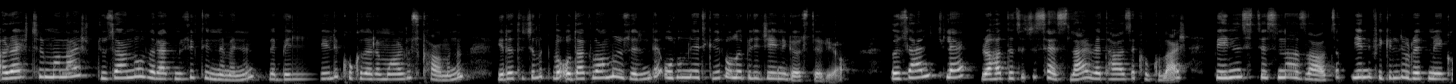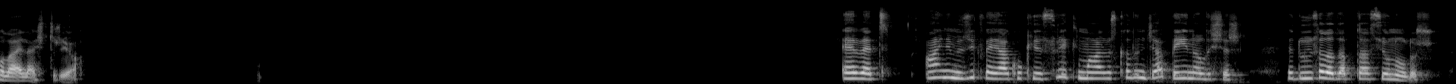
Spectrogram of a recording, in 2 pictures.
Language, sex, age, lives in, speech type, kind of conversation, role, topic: Turkish, female, 25-29, Germany, read, expert-assistant, expert, Zamanım kısıtlı olduğunda yaratıcılığımı nasıl canlı tutabilirim?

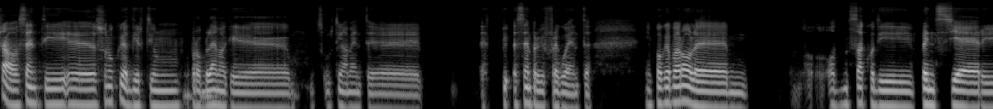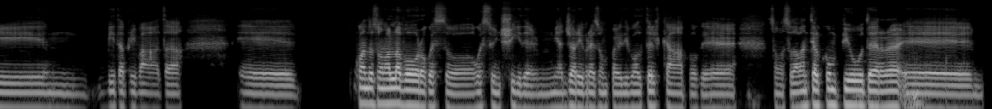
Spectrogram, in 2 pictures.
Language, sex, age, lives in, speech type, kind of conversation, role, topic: Italian, male, 30-34, Italy, conversation, advice, user, Come posso ridurre le distrazioni al lavoro usando tecniche di concentrazione e intervalli?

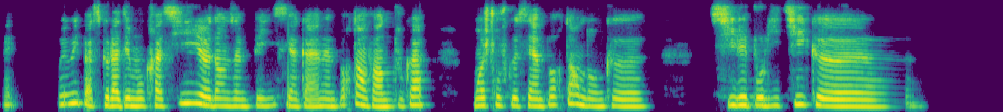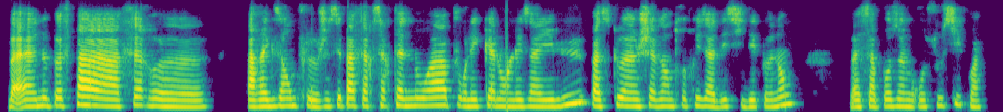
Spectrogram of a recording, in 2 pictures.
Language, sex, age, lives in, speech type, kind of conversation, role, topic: French, female, 40-44, United States, conversation, unstructured, none, Faut-il limiter le pouvoir des grandes entreprises en politique ?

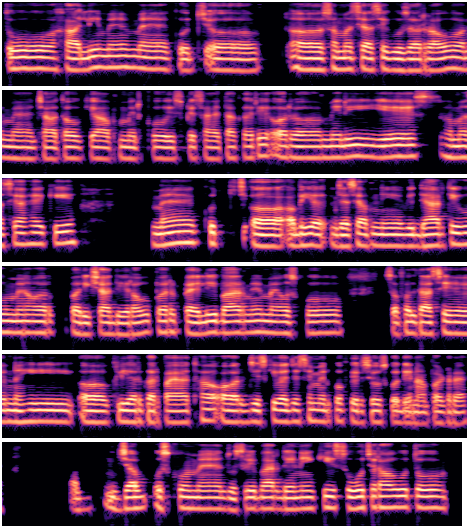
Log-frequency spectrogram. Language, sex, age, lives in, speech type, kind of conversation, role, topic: Hindi, male, 20-24, India, conversation, advice, user, मैं अस्वीकृति के डर को कैसे संभालूं और आगे कैसे बढ़ूं?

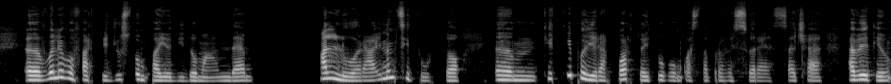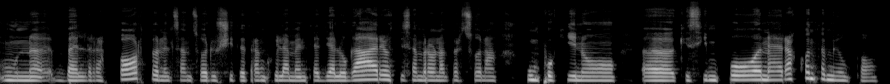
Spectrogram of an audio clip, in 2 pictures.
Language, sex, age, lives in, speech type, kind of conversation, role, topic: Italian, female, 30-34, Italy, conversation, advice, advisor, Come posso chiedere una promozione o un cambio di ruolo senza sembrare presuntuoso?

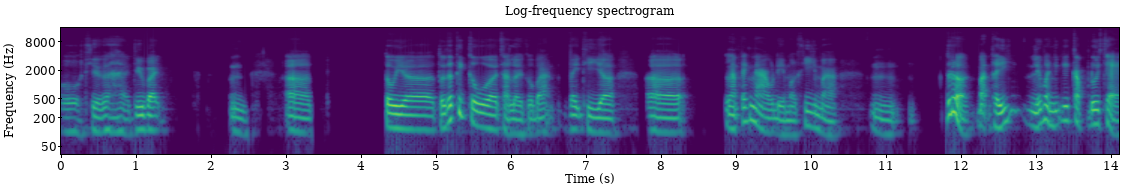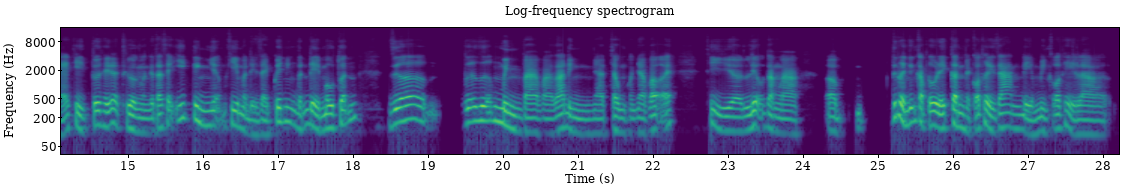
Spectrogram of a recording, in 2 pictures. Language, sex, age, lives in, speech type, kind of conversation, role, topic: Vietnamese, male, 25-29, Vietnam, conversation, podcast, host, Làm sao để giữ mối quan hệ tốt với nhà chồng hoặc nhà vợ?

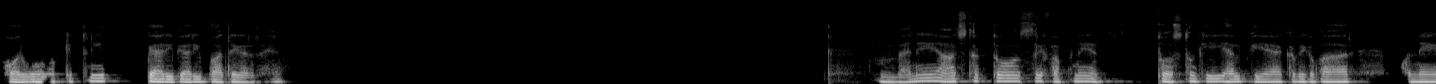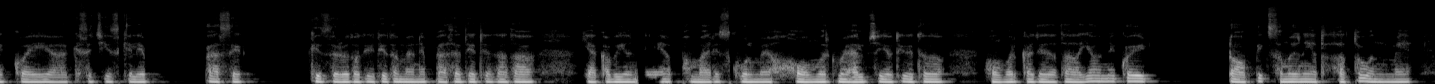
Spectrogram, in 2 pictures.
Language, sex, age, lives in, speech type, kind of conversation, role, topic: Hindi, male, 18-19, India, conversation, podcast, guest, Kisi safar mein tumne kabhi koi anjaani aur unexpected meharbani dekhi ho, toh tumhe kaisa laga?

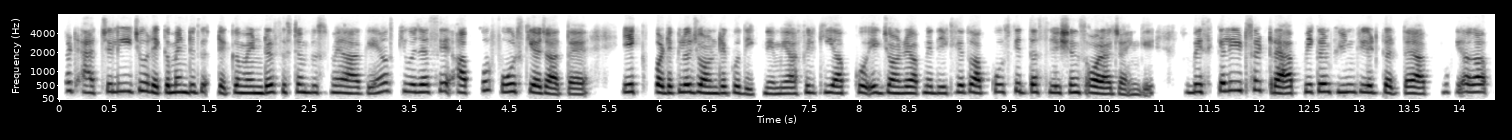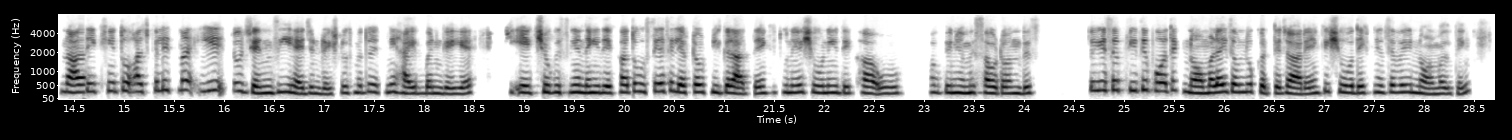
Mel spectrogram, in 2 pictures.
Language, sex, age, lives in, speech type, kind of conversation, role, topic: Hindi, female, 40-44, India, conversation, podcast, guest, Streaming platforms ne tumhari dekhne ki aadat kitni badli hai, aur tumne kya-kya badlav notice kiya hai?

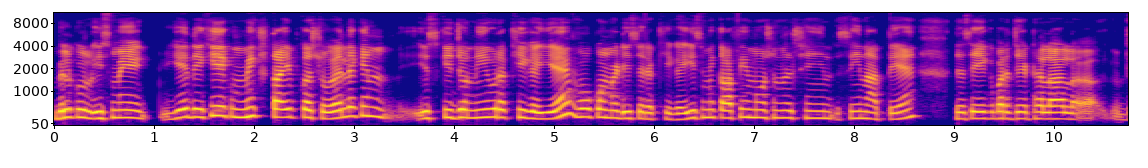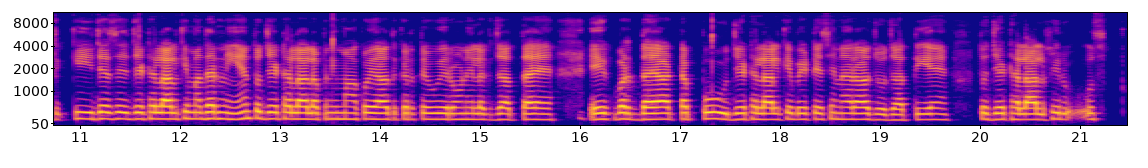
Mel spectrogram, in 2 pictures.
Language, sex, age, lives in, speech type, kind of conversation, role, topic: Hindi, male, 20-24, India, conversation, podcast, guest, Kaunsa TV serial tumhe sabse zyada baandh kar rakhta tha?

